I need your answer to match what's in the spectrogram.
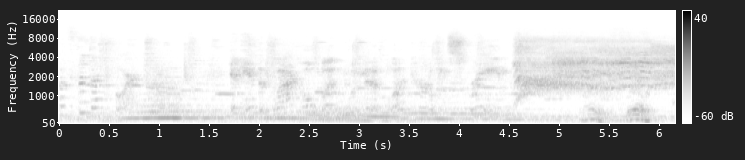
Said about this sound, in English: And hit the black hole button with a blood-curling scream.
